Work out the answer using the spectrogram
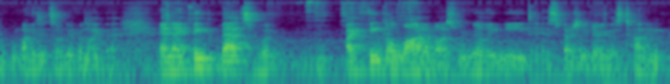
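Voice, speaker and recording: With audible room echo, a man speaks fairly quickly at a fairly low pitch that swings very widely. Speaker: college student podcaster. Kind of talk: casual chat. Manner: stuttering.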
